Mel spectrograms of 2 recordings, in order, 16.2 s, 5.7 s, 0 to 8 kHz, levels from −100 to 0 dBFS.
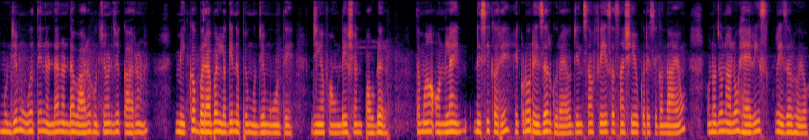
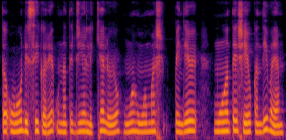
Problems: constant background noise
